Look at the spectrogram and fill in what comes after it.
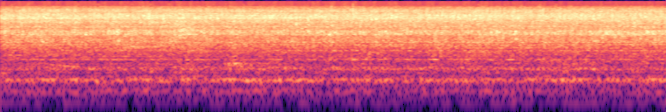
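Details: Toilet tank refilling after repair for phantom flushing: steady, even rush of water with no sputter, hiss or drip; the earlier drip is gone and it fills normally.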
